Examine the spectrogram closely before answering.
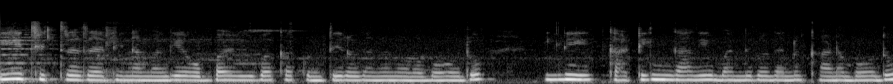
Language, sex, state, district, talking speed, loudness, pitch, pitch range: Kannada, female, Karnataka, Belgaum, 80 wpm, -16 LUFS, 195 Hz, 190-215 Hz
